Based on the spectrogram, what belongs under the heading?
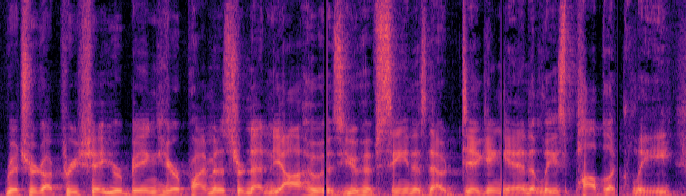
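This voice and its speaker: A man anchors a news program with a smooth, scripted delivery. His voice sits at a middle pitch. He moves easily between introductions and questions for a guest. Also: fairly even intonation, fast talker.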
